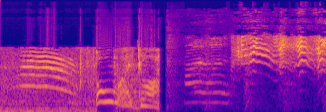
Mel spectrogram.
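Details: Kitten meowing in a compilation clip: several rising and falling harmonic meows in quick succession, sharp cuts between segments and a brief loud overlapping sound in the middle.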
